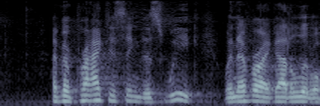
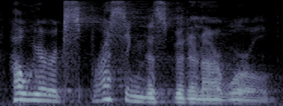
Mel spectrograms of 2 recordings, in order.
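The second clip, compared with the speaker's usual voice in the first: usual speaking voice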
